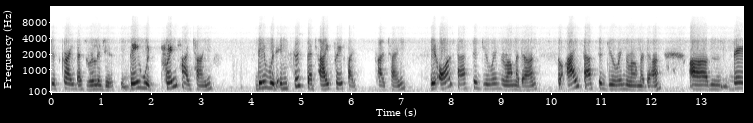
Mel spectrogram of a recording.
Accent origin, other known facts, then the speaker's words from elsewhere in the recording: South India, India; I come from South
